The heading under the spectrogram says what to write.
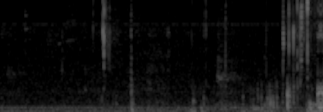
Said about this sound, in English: Take one more sip here.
